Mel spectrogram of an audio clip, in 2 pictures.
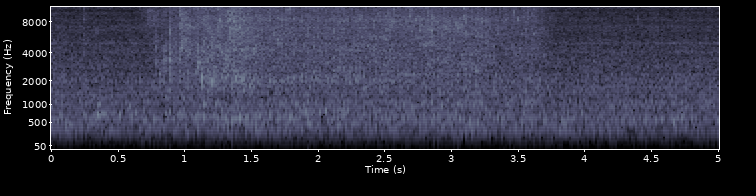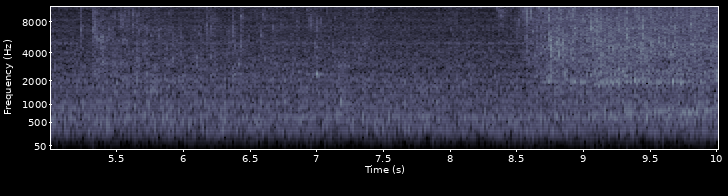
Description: Water filling something up then dumped into something and then filled again and dumped a final time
